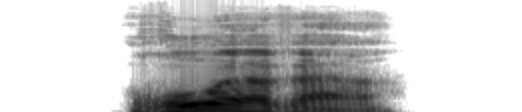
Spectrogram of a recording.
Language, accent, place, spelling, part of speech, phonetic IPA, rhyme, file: German, Germany, Berlin, roherer, adjective, [ˈʁoːəʁɐ], -oːəʁɐ, De-roherer.ogg
- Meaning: inflection of roh: 1. strong/mixed nominative masculine singular comparative degree 2. strong genitive/dative feminine singular comparative degree 3. strong genitive plural comparative degree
